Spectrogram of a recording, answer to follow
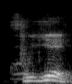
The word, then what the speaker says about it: fouiller: Fouiller, yeah. I want you to Fouiller. get used to the, how would we call it? I want to get used to ILL. So we say fouiller.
